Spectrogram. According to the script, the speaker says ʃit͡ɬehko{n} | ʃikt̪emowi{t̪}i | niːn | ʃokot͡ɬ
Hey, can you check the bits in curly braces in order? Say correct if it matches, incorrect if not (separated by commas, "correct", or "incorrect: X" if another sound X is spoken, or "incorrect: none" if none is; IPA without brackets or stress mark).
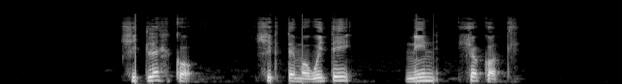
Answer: incorrect: none, correct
